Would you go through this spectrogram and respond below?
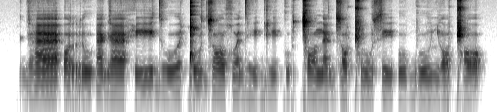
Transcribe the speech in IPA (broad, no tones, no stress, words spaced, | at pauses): ɡʱæːʔɔ ruʔæɡæː hiːdʱuːə̯ ǃud͡zɔːχʷæ dʱiɡʱiːkuʔ ǀɔnæ d͡zɔǁuːsiːʔuː buːʎɔːǁɔ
